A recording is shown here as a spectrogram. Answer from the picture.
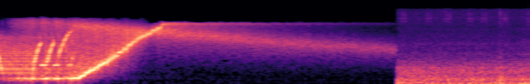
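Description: Comedic editing sound effect replacing the car's audio: a brief low buzzing note with quick upward chirps, then a fast rising whistle-like glide that ends in a high ringing tone fading away over about two seconds.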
